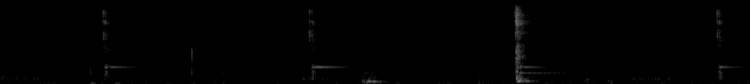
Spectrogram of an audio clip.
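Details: Anker Solix C1000 power station, firmware v1.5.4, in UPS mode on AC with routers plugged in; sharp single clicks with a faint ring about every two seconds as the charging relay cycles; owner suspects charge start/stop near full SOC; occurs at other SOC too.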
